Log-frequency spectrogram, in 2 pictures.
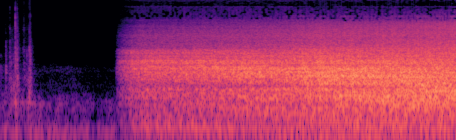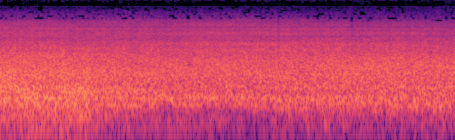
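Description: Locomotive-hauled passenger train running past a station platform: a steady rush of wheel and carriage noise that starts suddenly about two seconds in and swells a couple of seconds later. Before it, near silence with a few faint clicks.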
